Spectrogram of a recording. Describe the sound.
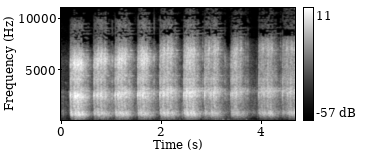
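Video-game gunfire rings out while enemies are being shot, a rapid, evenly spaced series of loud, harsh bursts. The shots repeat in a steady rhythm with no voices over them.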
